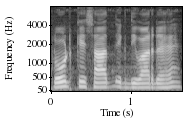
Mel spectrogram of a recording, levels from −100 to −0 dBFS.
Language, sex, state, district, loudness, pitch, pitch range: Hindi, male, Karnataka, Bangalore, -17 LUFS, 155 Hz, 145-170 Hz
